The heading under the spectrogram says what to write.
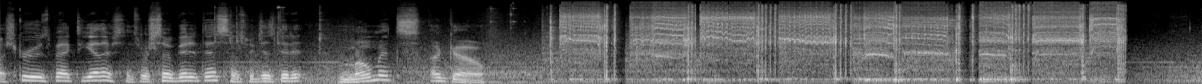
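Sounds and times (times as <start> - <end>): cordless drill motor whine: 5.5 - 11.3.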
